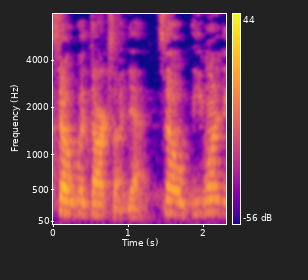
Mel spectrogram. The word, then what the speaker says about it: Darkseid: So, with Darkseid, yeah. So, he wanted to kill off Batman in the second movie. It's pronounced Dark Seed.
